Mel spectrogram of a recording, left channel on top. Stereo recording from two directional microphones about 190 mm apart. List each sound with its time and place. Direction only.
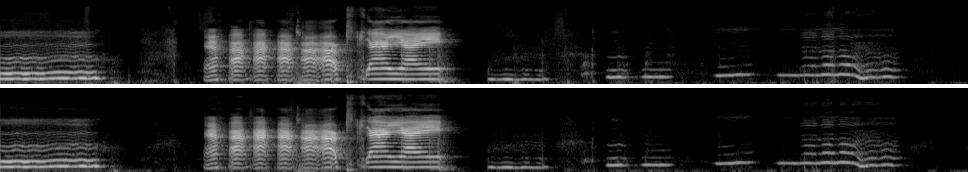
0.0 s humming: 10° right (ahead or behind)
2.0 s laughter: 15° right (ahead or behind)
7.2 s a sound: 20° right (ahead or behind)
8.0 s music: 20° right (ahead or behind)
